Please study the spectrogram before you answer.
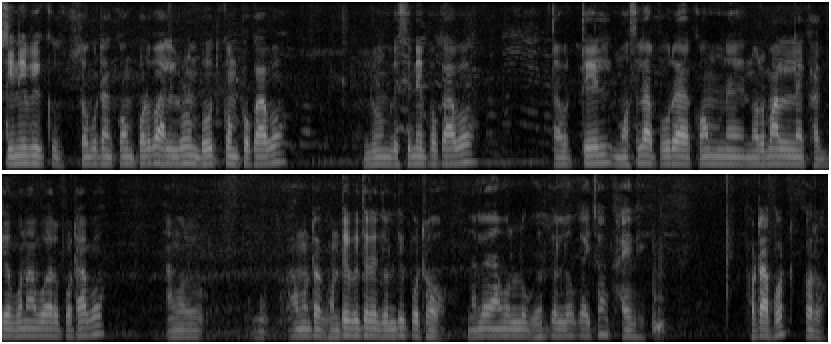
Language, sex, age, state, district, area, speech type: Odia, male, 45-60, Odisha, Kalahandi, rural, spontaneous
